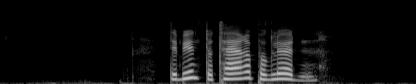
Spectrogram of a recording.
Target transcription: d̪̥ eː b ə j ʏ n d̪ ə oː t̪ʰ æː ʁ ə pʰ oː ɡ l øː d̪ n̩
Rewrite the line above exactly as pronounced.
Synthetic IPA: d̪̥ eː b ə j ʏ n t̪ ə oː t̪ʰ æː ʁ ə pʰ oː ɡ l øː d̪ n̩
